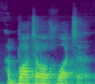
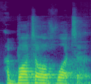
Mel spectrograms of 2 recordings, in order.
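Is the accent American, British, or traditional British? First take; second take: British; British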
